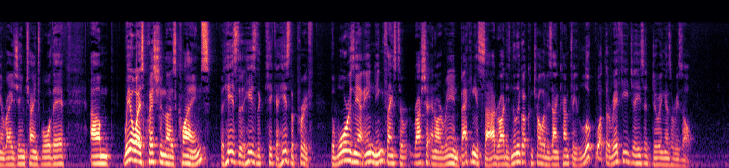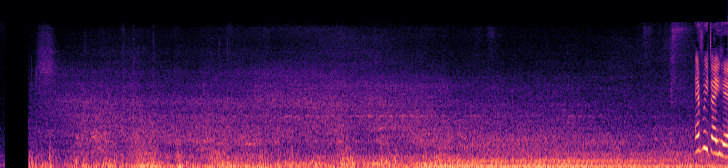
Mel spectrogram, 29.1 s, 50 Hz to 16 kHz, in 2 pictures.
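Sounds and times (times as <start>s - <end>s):
speech: 0.1s - 13.9s, 28.6s - 29.1s
dense rumble of heavy road traffic of cars, buses and lorries: 15.2s - 29.1s
air brake hiss: 15.3s - 15.8s, 28.0s - 28.4s
vehicle engines idling and moving: 15.6s - 29.1s.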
